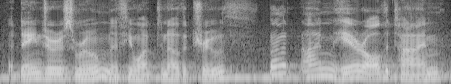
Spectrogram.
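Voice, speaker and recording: An actor playing a sinister, courtly spook-house keeper in a horror audio drama, mock-polite and theatrical. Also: male voice, a little high, normal speed, heavy background noise, natural voice. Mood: gloating, ominous. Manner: suave, mock-polite, theatrical, formal wording.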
